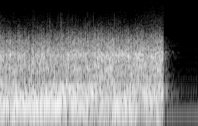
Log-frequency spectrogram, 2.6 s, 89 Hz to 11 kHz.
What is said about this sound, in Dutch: En dit is een V1. een V1 is eigenlijk, vandaag zouden we het een drone noemen, en is eigenlijk een onbemand vliegtuig. En volgestoken met explosieven en berekend wordt afgeschoten, gelanceerd.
